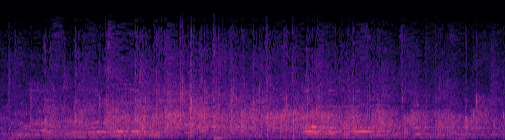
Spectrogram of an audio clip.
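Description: Steady applause fills a council chamber during an afternoon meeting, a dense, even wash of many hands clapping at once that holds for several seconds with no talk over it.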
